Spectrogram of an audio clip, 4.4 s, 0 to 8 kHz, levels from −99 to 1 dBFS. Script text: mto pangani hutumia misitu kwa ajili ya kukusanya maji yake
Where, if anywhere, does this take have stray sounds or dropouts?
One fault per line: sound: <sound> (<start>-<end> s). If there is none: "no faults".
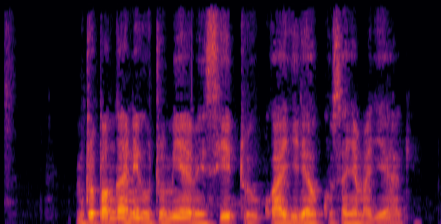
no faults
